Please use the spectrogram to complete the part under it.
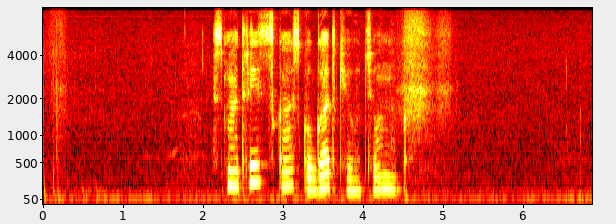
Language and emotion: Russian, sad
